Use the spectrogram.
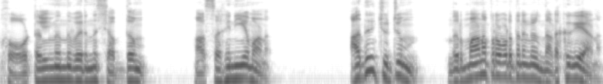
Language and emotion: Malayalam, angry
